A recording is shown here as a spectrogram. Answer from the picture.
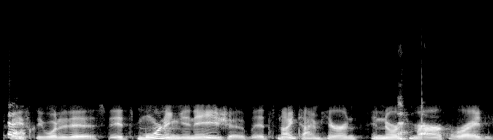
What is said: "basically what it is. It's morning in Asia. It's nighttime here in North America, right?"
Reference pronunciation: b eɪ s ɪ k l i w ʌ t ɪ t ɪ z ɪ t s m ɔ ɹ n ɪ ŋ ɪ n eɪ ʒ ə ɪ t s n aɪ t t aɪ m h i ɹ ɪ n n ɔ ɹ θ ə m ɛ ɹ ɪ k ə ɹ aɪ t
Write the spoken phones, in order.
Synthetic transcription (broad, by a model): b eɪ s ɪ k l i w ʌ t ɪ t ɪ z ɪ t s m ɔ ɹ n ɪ ŋ ɪ n eɪ ʒ ə ɪ t s n aɪ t t aɪ m h i ɹ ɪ n n ɔ ɹ θ ə m ɛ ɹ ɪ k ə ɹ aɪ t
